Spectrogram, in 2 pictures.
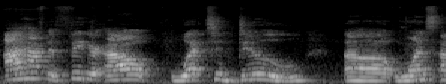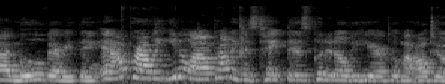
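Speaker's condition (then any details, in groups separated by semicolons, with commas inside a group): No condition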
